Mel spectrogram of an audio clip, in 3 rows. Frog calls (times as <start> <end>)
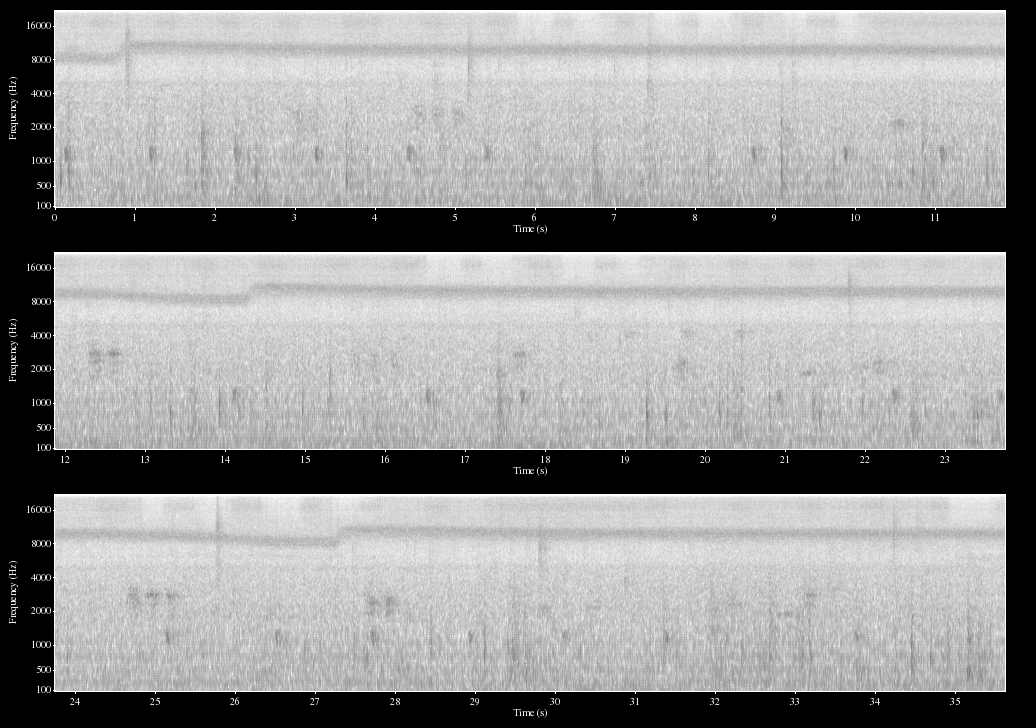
17.4 18.0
